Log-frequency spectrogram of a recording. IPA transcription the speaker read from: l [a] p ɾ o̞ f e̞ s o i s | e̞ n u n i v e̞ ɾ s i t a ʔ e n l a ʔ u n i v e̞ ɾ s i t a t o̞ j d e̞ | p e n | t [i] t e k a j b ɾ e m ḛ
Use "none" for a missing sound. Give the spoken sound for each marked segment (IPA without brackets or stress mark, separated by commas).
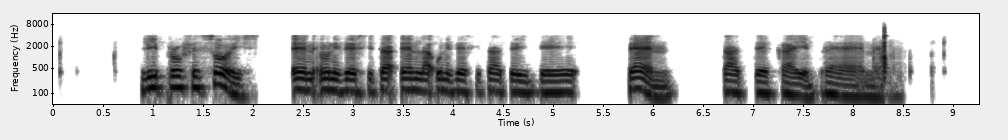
i, a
